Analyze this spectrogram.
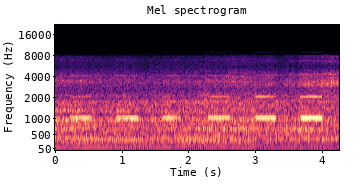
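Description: Heavy machine's reversing or travel alarm beeping steadily, about one beep every 0.7 seconds, over a diesel engine running.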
